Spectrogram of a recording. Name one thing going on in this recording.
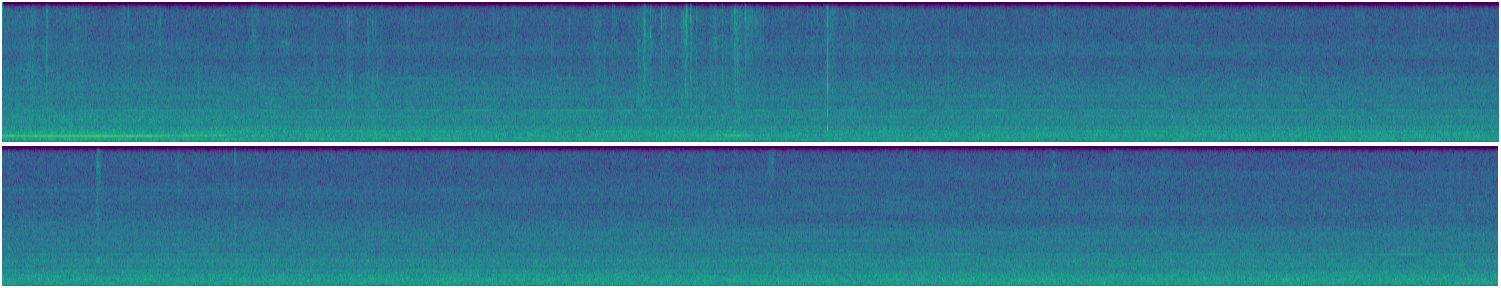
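Air rushes loudly past the aircraft.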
